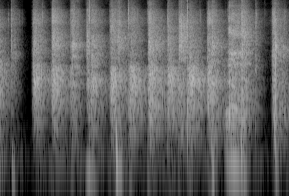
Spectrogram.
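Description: Steady hand clapping, a dozen or so sharp, close claps at a brisk, fairly even pace, like a small group applauding for a few seconds, ending with a last clap after a short pause.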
